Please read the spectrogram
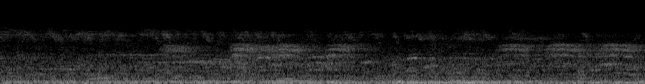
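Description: Birds calling in the background, a series of short repeated calls from about two seconds in, over a low steady hum.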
